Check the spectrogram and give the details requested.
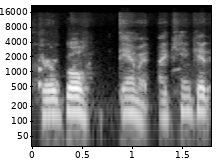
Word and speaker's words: DRCL: Pronounced Durkle. It's pronounced Durkle. Durkle.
